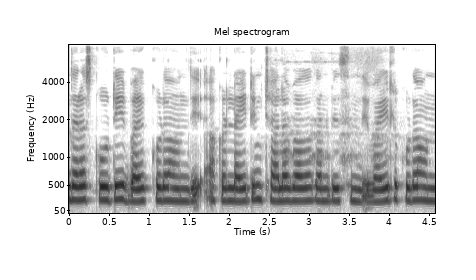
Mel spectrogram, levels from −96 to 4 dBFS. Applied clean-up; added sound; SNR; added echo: none; none; none; none.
